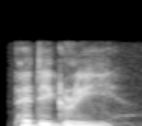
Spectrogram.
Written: pedigree

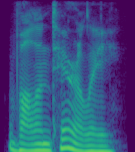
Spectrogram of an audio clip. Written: voluntarily

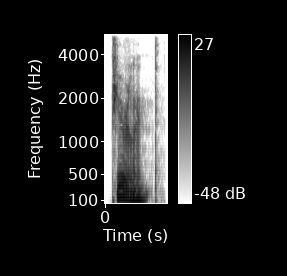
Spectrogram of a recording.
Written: purulent

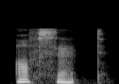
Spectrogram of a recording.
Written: offset

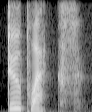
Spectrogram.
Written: duplex

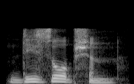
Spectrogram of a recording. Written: desorption

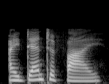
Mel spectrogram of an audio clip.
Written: identify

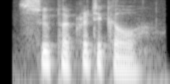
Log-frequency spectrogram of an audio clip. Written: supercritical

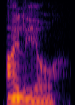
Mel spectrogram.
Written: ileal

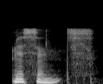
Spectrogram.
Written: missense

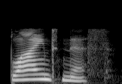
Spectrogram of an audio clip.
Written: blindness

